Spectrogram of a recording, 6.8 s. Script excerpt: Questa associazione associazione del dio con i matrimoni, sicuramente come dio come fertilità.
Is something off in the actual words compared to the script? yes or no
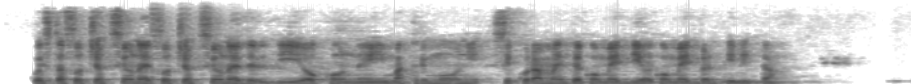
no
